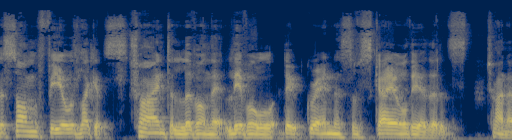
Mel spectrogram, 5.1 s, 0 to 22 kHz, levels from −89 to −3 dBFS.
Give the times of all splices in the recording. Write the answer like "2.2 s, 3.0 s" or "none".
1.2 s, 2.9 s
